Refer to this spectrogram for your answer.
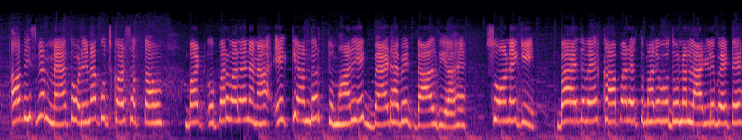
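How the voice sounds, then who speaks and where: A woman's put-on character voice over faint music in the background. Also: moderate pace. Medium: audio drama. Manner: dry, teasing.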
